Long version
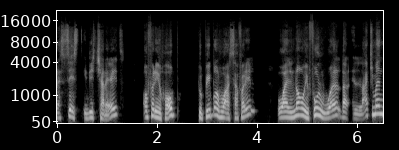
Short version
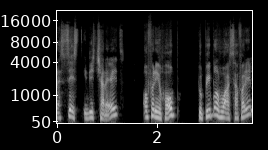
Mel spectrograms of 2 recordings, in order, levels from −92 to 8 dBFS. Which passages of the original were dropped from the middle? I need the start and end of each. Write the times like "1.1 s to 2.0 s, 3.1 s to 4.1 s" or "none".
none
